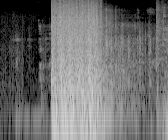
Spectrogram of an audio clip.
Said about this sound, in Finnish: Hän ampuu minua pistoolilla tässä talon takaan.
